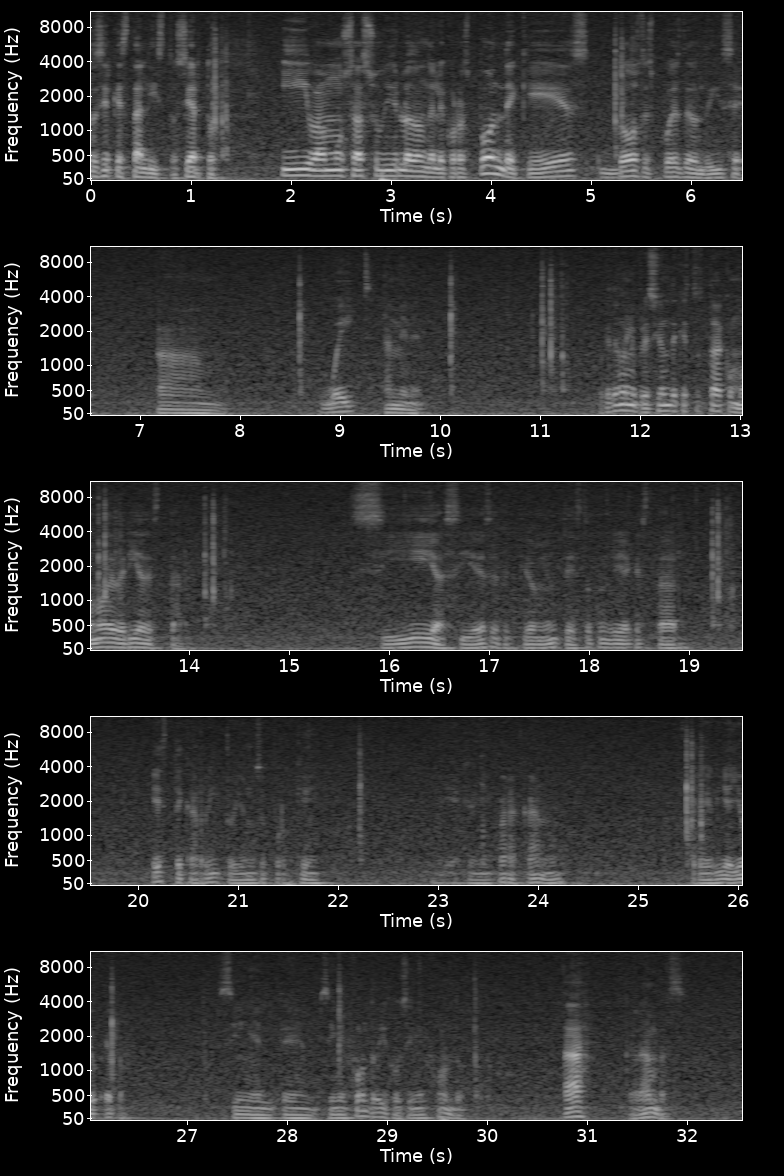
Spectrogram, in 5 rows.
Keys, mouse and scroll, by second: 0.5 middle click, 1.5 alt+Tab, 2.4-3.4 scroll down 4, 4.1 click, 5.5 alt+Tab, 7.7-8.1 scroll down 2, 8.2-8.6 scroll up 2, 8.7 ctrl+scroll down 2, 9.7 ctrl+click, 10.2 ctrl+scroll up 2, 11.3 alt+Tab, 13.3 alt+Tab, 14.4 alt+Tab, 15.6 click, 16.5-18.3 drag, 18.4 click, 18.8 click, 19.5 alt+Tab, 20.6-21.9 drag, 23.8-25.6 ctrl+drag, 25.5 ctrl+z, 26.4-27.3 ctrl+scroll up 4, 27.3 ctrl+click, 29.2 shift+click, 30.7 click, 31.8 click.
